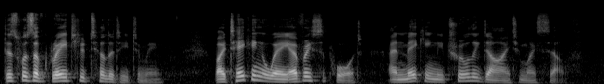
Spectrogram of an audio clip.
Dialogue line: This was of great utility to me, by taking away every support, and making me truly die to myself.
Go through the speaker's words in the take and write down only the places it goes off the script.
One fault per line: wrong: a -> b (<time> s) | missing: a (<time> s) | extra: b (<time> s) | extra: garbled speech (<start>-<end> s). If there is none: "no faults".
no faults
